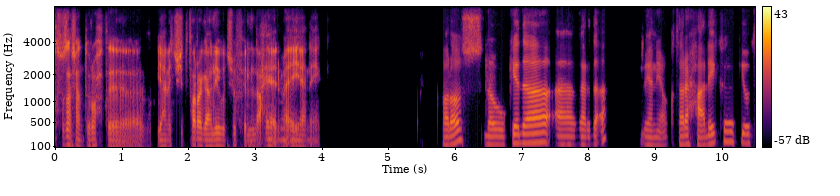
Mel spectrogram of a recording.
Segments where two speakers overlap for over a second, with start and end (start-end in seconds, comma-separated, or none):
none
